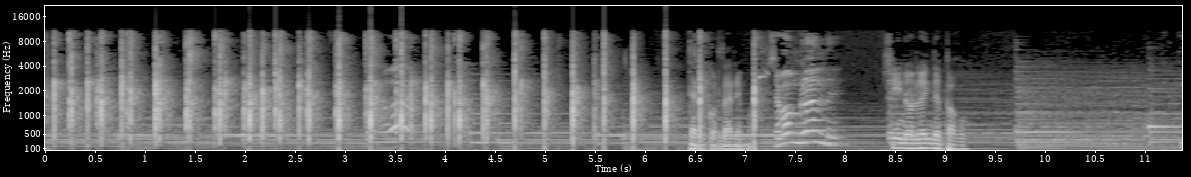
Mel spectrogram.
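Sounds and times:
applause: 0.0s - 7.2s
speech: 6.4s - 9.4s.

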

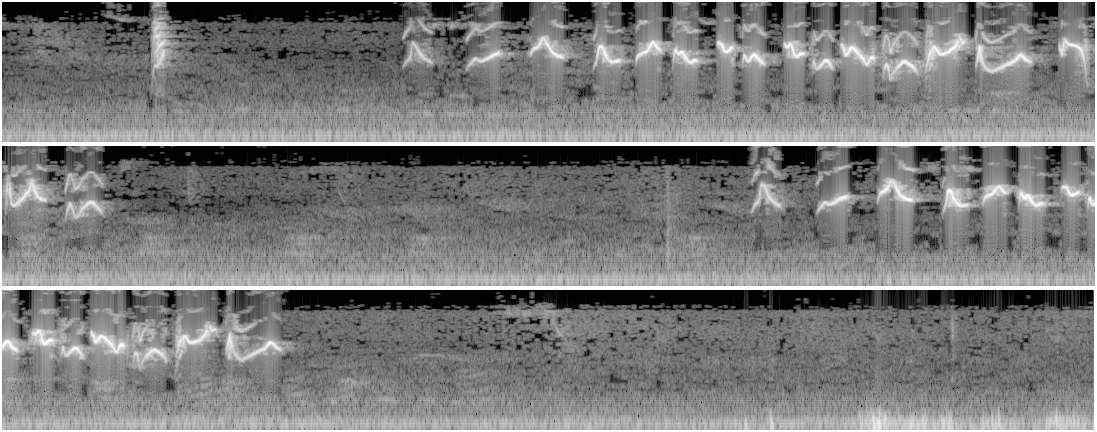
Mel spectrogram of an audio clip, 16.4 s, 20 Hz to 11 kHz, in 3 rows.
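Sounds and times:
ultramarine grosbeak singing classic song style: 0.0s - 1.2s, 2.0s - 6.3s, 6.9s - 14.4s.

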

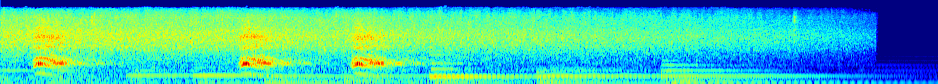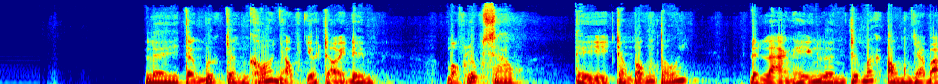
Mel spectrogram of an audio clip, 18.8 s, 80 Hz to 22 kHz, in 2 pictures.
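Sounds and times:
crows cawing: 0.0s - 6.6s
steady rain at night: 0.0s - 8.8s
speech: 10.8s - 13.2s, 13.8s - 14.6s, 15.2s - 16.3s, 16.9s - 18.7s.

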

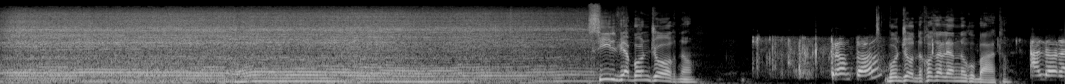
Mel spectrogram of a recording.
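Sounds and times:
chainsaw running: 0.0s - 6.2s
speech: 6.0s - 7.0s, 8.4s - 10.6s.

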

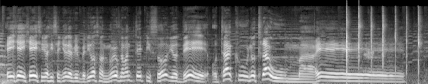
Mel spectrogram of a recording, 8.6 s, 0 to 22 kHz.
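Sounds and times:
speech: 0.1s - 8.2s
slow handclaps: 6.9s - 8.5s.

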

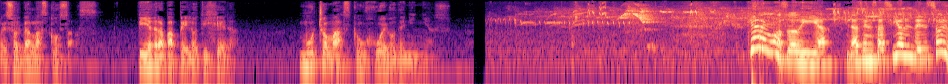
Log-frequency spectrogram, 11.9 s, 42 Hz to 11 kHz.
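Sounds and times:
speech: 0.0s - 3.0s, 3.7s - 6.2s, 9.4s - 11.8s
small birds chirping outdoors: 6.0s - 11.8s.

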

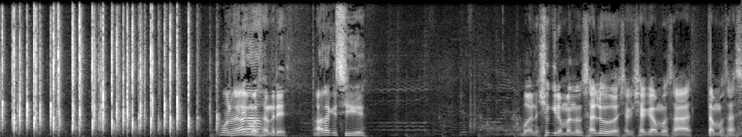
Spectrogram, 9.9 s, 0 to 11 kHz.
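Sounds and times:
audience applause: 0.0s - 3.0s
speech: 3.0s - 5.0s, 7.0s - 9.9s.

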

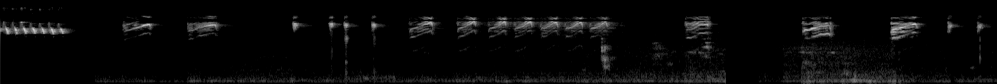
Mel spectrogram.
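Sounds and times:
mixed birds singing high, thin repeated notes: 0.0s - 2.3s, 2.9s - 6.2s, 6.8s - 7.3s, 8.0s - 9.9s.

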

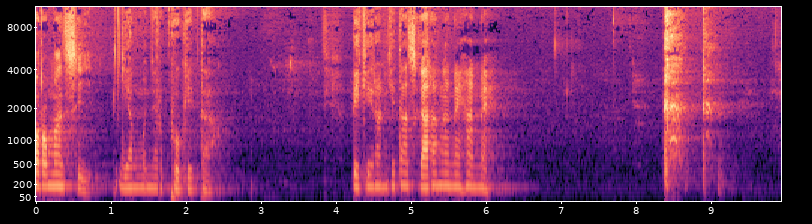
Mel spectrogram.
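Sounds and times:
speech: 0.0s - 2.4s, 4.2s - 6.2s
person coughing harshly: 8.4s - 9.3s.

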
